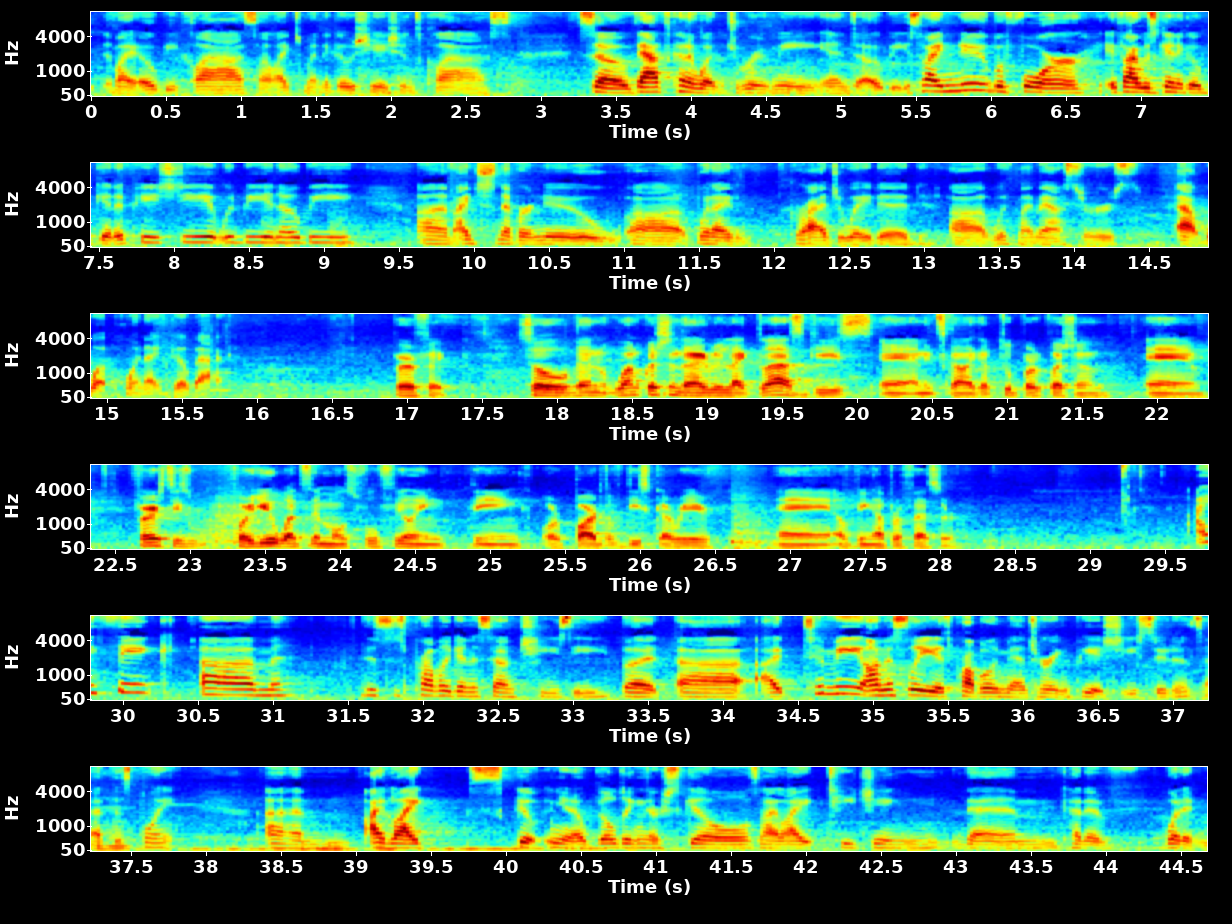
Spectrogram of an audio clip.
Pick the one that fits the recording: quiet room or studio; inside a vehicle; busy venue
busy venue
